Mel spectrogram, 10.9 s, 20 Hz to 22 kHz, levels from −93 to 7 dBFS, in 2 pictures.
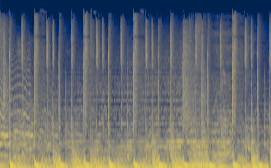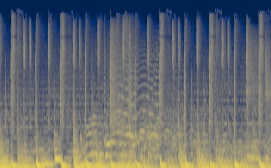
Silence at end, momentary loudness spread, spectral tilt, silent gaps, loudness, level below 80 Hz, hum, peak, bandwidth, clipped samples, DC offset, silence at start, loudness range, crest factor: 0 s; 3 LU; -5.5 dB/octave; none; -14 LUFS; -12 dBFS; none; 0 dBFS; 16 kHz; under 0.1%; under 0.1%; 0 s; 1 LU; 10 dB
